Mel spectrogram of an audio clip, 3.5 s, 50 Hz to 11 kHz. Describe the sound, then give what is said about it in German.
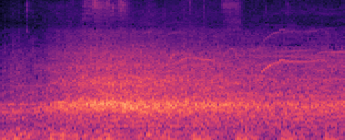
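A huge crowd of about 26,500 spectators roars and cheers continuously at an FC Basel home football match against St. Gallen at the Joggeli stadium in Basel, Switzerland, a dense wall of voices swelling slightly in the middle, with scattered whistles and shouts rising above the steady noise. “Vor dem Jubeln haben sich die rund 26'500 Zuschauer im Joggeli mit einer Schweigeminute von drei wichtigen FCB-Persönlichkeiten verabschiedet, die in der Winterpause gestorben sind.”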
